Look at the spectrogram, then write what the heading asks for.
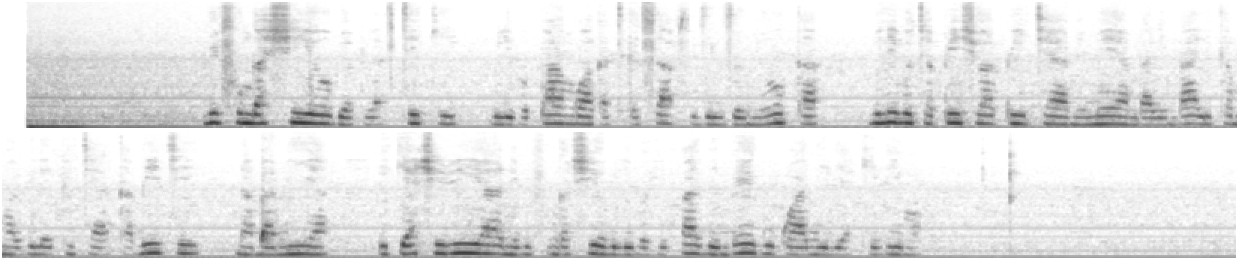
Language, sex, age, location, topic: Swahili, female, 25-35, Dar es Salaam, agriculture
